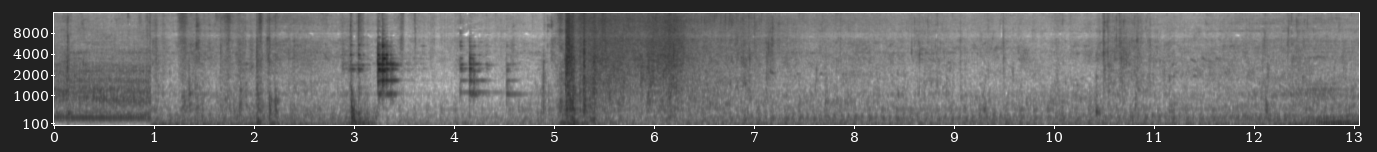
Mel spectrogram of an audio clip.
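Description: An outboard motor hums steadily.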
